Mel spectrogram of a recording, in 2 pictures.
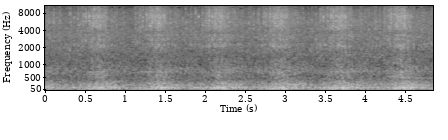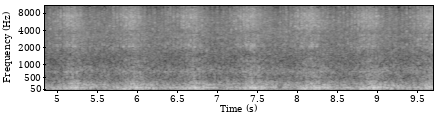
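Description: A modified tractor-pulling engine idles with a steady, loud rumble and a regular throbbing pulse, heard up close with no voices over it.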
